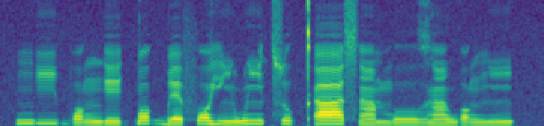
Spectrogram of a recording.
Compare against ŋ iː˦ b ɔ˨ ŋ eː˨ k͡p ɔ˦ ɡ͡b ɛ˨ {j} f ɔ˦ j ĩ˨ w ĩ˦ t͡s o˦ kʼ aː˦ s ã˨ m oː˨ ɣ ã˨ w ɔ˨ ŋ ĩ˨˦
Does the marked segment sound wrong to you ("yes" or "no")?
yes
